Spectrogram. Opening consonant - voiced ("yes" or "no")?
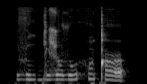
yes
